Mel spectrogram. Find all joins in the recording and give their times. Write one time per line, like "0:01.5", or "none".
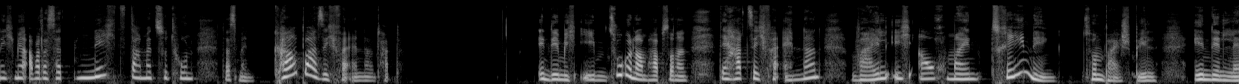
none

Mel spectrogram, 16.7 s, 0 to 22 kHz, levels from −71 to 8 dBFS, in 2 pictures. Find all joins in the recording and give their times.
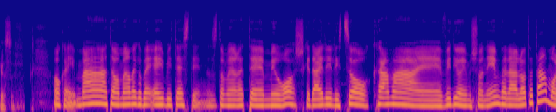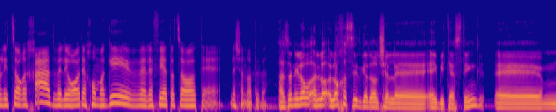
none

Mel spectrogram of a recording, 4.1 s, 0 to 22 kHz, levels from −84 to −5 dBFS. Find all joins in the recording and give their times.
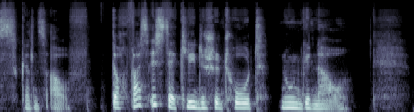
0:01.0

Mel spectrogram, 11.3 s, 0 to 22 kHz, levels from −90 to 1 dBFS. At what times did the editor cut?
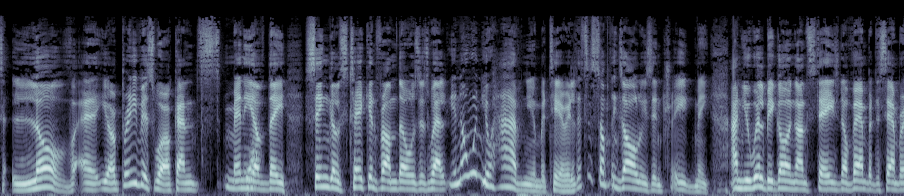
none

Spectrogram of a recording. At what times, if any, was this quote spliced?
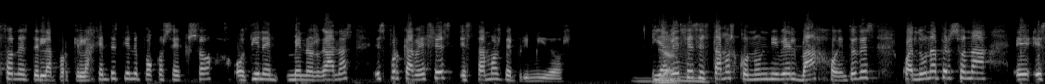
none

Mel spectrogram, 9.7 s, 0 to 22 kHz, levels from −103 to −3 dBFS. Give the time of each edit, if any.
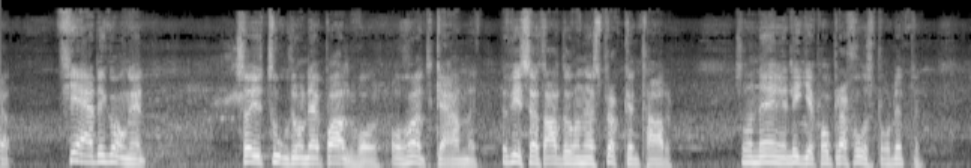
none

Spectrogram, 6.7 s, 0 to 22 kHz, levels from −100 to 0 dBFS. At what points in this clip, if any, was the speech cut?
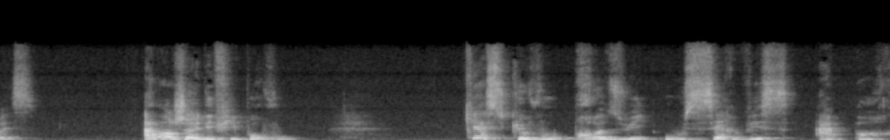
0:00.9

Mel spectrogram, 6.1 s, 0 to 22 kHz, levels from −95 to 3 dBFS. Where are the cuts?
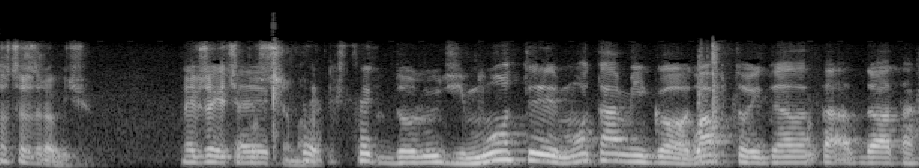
0:02.5
0:04.6

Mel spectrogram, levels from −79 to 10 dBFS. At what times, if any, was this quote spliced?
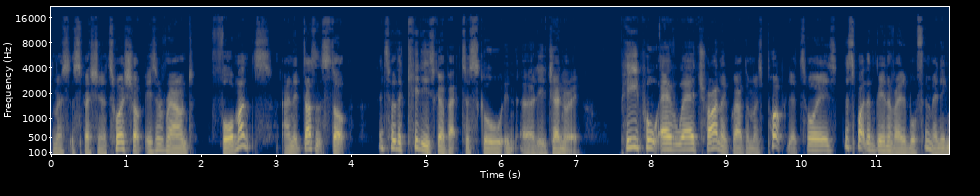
0:07.5
0:10.5

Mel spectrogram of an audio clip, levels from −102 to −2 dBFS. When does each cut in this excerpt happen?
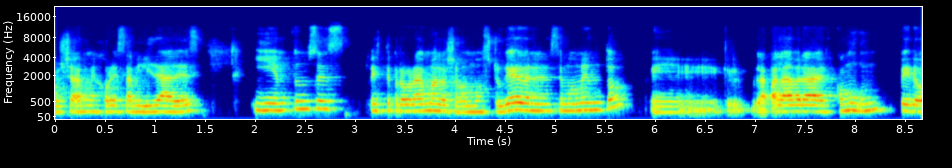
none

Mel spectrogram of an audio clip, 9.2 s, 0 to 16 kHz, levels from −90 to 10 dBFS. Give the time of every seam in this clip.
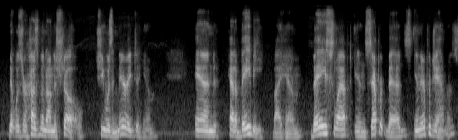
0:02.2
0:06.1

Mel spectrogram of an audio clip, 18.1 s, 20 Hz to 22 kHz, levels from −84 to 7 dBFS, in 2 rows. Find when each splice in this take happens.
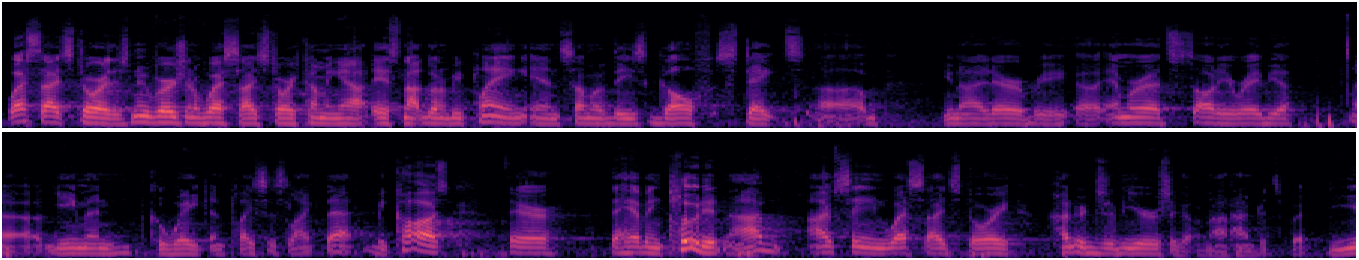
0:02.5

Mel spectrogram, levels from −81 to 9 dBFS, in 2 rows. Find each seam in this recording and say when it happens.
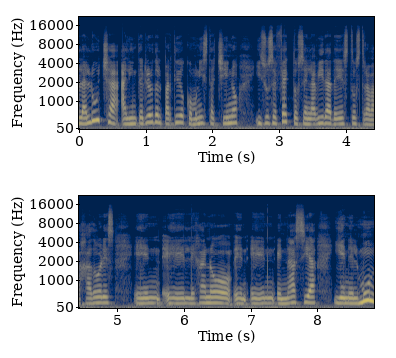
0:05.7
0:07.4

